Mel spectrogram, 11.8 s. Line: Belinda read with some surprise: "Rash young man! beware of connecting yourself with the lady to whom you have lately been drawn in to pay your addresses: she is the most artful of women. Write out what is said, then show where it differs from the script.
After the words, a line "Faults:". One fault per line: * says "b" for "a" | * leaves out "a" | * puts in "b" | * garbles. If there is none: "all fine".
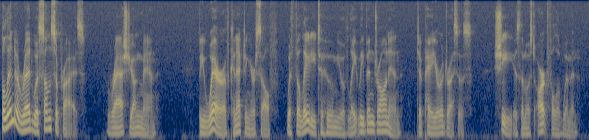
Belinda read with some surprise: "Rash young man! beware of connecting yourself with the lady to whom you have lately been drawn in to pay your addresses: she is the most artful of women.
Faults:
all fine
